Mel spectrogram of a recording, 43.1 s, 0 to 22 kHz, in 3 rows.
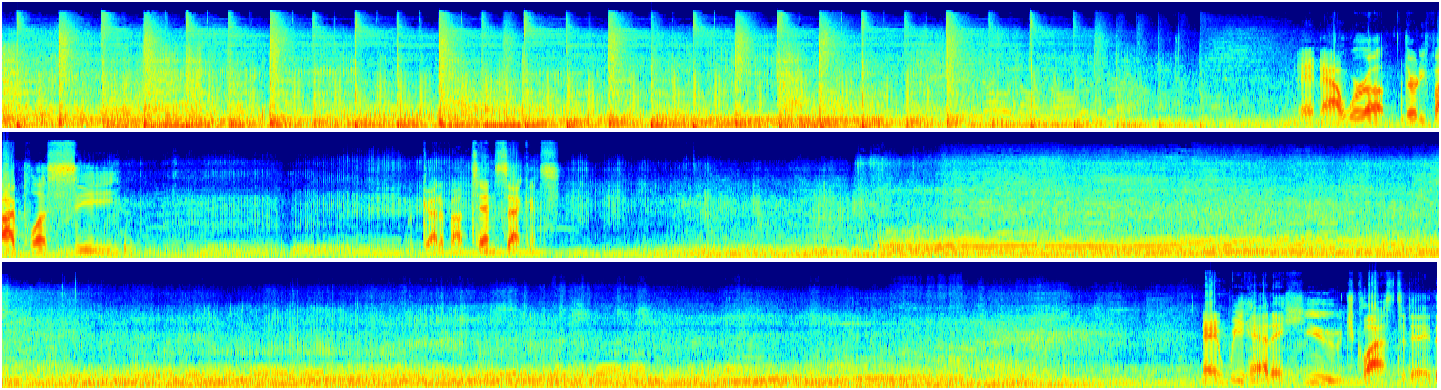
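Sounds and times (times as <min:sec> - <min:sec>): dirt bikes revving: 0:00.0 - 0:43.0
nearby dirt bike accelerating: 0:00.0 - 0:43.0.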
